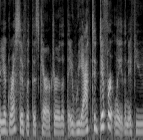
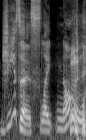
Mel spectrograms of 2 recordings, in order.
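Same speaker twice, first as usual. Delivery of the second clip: usual speaking voice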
